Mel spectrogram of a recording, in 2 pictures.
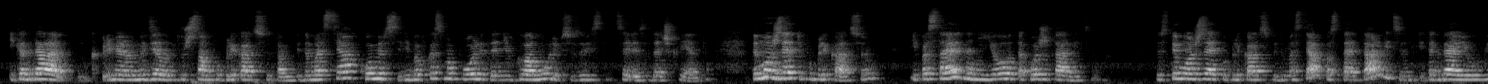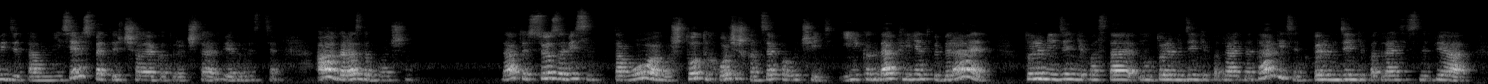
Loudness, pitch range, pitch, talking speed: -26 LUFS, 205-245 Hz, 220 Hz, 205 wpm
